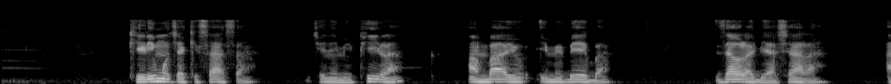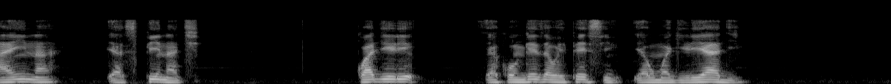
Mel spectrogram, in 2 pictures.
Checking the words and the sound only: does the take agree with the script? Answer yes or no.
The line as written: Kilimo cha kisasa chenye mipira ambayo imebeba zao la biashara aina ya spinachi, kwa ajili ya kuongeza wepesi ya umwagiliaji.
yes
